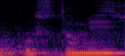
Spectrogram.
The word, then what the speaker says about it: costume: que costumes que nós costumamos fazer ou costumes de uma cultura. – Não, não é isso. Costume na verdade, essa é a pronúncia costume, apesar de se escrever o mesmo como costume em português.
